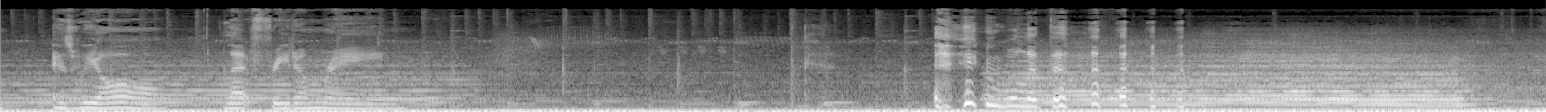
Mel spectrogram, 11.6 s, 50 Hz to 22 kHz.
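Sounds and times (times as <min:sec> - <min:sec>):
train horn blast: 0:00.0 - 0:03.9, 0:07.5 - 0:11.4
passing train rumbling: 0:00.0 - 0:11.5
speech: 0:00.4 - 0:03.2, 0:07.2 - 0:08.7
laughter: 0:07.0 - 0:09.1.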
